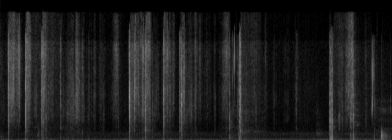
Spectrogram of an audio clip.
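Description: Tarot cards are shuffled by hand in rapid riffling and tapping bursts, a quick run of crisp clicks and slaps close by, with brief gaps between the flurries.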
